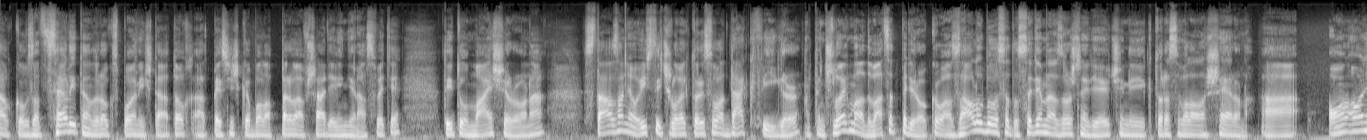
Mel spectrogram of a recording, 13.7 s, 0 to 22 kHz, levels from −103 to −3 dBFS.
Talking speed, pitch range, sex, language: 200 wpm, 110-145 Hz, male, Slovak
